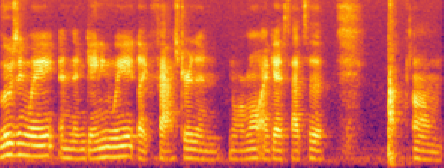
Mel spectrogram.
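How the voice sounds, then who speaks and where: His intonation is fairly even. The man's voice sits in a medium register. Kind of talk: casual vlog. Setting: filming alone in bedroom. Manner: halting, many ums.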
